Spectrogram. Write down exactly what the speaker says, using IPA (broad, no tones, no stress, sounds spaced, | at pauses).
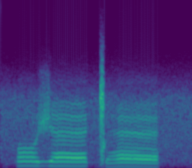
ɔ ʒ æː ɡ͡ǀ æ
